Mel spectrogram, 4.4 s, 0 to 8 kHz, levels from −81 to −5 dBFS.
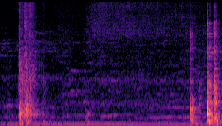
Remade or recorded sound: recorded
